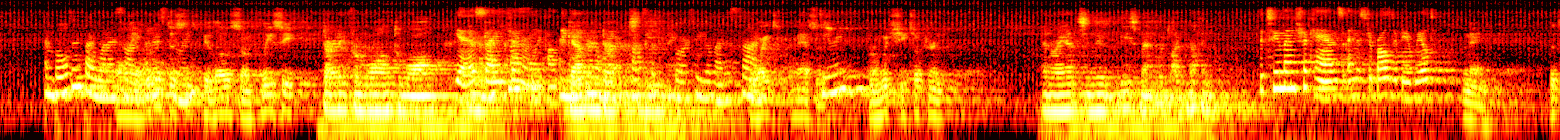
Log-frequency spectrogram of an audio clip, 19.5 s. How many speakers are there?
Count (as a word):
four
